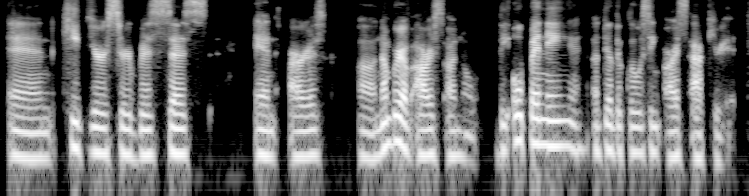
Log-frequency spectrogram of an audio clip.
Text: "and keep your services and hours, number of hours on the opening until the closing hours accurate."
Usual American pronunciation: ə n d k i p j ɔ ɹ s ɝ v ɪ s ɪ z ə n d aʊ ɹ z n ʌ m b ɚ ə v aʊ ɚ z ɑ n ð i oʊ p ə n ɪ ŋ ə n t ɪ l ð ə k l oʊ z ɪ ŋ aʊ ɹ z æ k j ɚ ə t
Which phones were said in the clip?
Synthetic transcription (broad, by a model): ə n d k i p j ɔ ɹ s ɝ v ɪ s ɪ s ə n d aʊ ɹ s n ʌ m b ɚ ə v aʊ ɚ s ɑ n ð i oʊ p ə n ɪ ŋ ə n t ɪ l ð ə k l oʊ s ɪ ŋ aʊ ɹ s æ k j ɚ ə t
